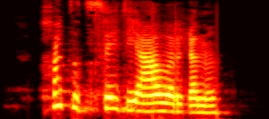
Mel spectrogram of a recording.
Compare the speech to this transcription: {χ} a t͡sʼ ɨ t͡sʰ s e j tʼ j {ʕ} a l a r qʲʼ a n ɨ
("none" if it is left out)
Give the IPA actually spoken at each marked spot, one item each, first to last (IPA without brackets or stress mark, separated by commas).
χ, ʕ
